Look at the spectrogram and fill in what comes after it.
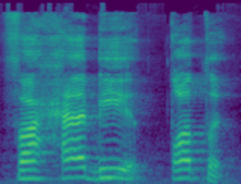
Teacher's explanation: تو طا اور تا جب ایک جگہ آتے ہیں تو ہم نے فرق کرنا ہے دونوں میں، کہ دونوں کی آواز الگ سے نکالنی ہے، اس لیے کہ طا پر ہے اور تا باریک ہے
